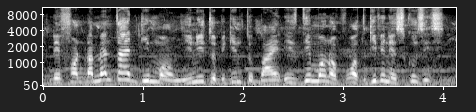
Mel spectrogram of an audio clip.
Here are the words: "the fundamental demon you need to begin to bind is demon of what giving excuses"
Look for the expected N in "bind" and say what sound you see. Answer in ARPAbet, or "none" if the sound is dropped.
none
